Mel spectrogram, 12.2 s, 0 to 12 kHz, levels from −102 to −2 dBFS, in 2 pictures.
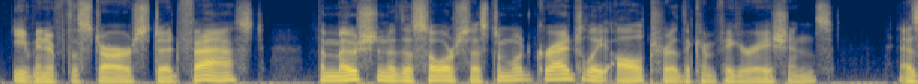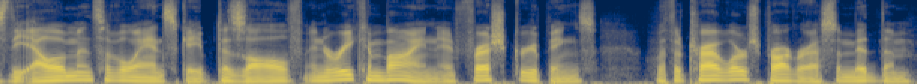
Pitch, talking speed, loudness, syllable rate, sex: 100 Hz, 170 wpm, -20 LUFS, 5.5 syllables/s, male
